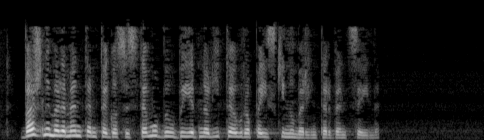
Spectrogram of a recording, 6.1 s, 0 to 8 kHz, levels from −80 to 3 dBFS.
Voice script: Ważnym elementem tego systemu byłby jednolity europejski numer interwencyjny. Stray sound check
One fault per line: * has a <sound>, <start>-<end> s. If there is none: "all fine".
all fine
